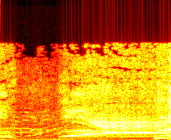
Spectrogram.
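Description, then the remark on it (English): A person riding at the front of a roller coaster lets out a loud, sustained scream that rises and wavers in pitch, filling most of the short moment, with a brief breathy vocal break near the start. “Can I just say, whatever about my scream, when we were in the middle of the roller coaster,”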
